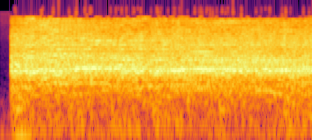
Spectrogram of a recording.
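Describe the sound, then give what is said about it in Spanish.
A dense crowd din rises in the food aid queues run by the Gaza Humanitarian Foundation in Gaza. Many voices blend into a steady, loud wash of noise that holds level from start to finish. “Este es el sonido de las colas de la Gaza Humanitarian Foundation, la agencia financiada por Estados Unidos e Israel, que se ha convertido desde mayo en la principal distribuidora de la poca comida que entra en Gaza.”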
